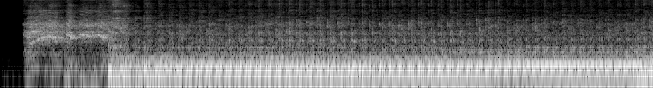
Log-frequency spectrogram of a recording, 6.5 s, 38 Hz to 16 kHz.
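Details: Honda VTX1800 (2002-2005) V-twin after fuel pressure regulator replacement: cranks briefly, catches cleanly and settles into a steady even lope, no misses; normal start and idle.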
